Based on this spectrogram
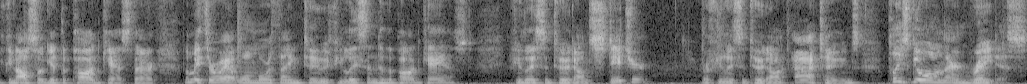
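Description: Speaking with an American accent, a man has a fairly high pitch and a somewhat breathy voice. His pace is fairly quick, with ordinary pitch variation. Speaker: podcast host. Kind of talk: casual chat.

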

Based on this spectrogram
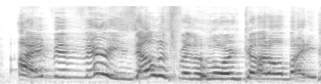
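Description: Put on as a character voice, this high-pitched, whiny delivery keeps a whiny tone at a moderate pace. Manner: complaining, whiny.

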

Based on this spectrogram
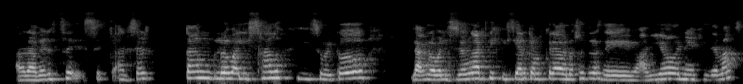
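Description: Somewhat breathy and dark, mellow in tone, a woman's fairly high voice moves at a fairly quick pace with ordinary pitch variation. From Venezuela, Caracas. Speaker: pediatric surgeon. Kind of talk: interview.

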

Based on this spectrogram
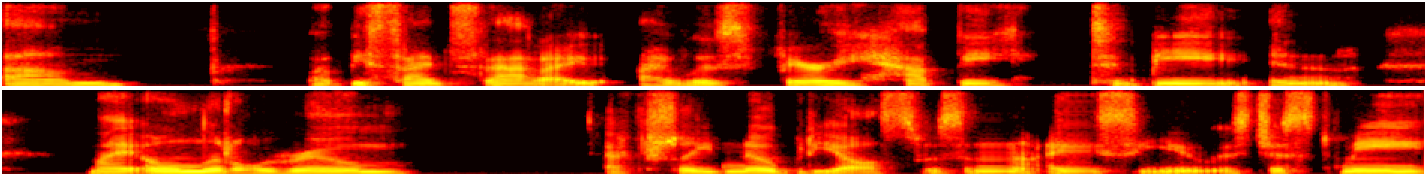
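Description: With an American accent, a woman speaks at a moderate pace in a very clean recording with a silent background and a dry, close sound with no echo. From US, California. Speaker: mother sharing birth story. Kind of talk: personal storytelling interview.

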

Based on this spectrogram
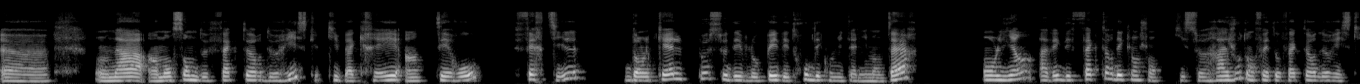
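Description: In a plain, everyday voice, a woman speaks at a medium pitch and a fairly slow pace with ordinary pitch variation. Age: 30s. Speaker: psychiatrist. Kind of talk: podcast interview.

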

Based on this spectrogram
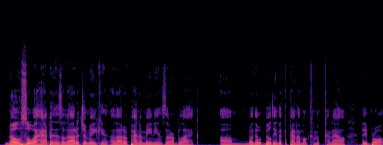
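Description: With an American accent, a man speaks at a fairly quick pace in a dark, mellow tone and fairly low pitch. His loudness swings widely, with ordinary pitch variation. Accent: New York Dominican American. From Washington Heights, New York. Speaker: artist and entrepreneur. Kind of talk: casual interview chat.

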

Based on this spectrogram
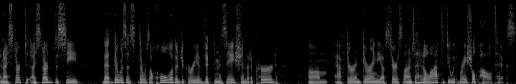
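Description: With an American accent and an unremarkable speaking voice, a man at medium pitch talks at a fairly quick pace with fairly even intonation, the sound dry and close with no echo against a quiet background. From US Midwest. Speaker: author. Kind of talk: radio interview. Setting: studio.

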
